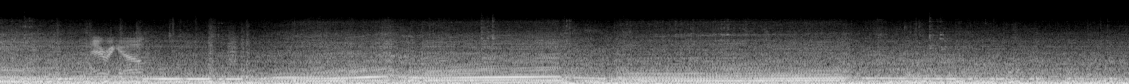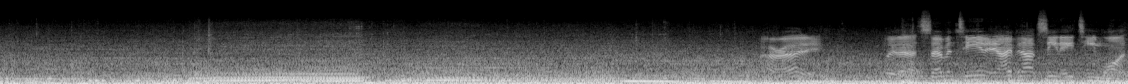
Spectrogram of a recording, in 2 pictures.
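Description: A Ford Mustang Foxbody driving, its engine droning steadily and shifting pitch as it revs, with someone talking over it throughout.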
